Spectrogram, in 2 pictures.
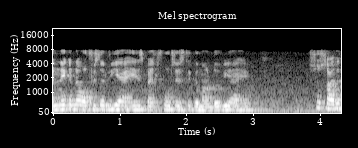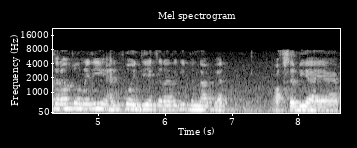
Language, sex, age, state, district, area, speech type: Dogri, male, 30-45, Jammu and Kashmir, Kathua, rural, spontaneous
